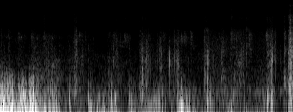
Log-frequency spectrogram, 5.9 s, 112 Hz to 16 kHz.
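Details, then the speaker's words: 1979 Chevy Suburban that sat for a while, started by push-button starter wired to the coil: loud start then lumpy, uneven low thumps, rough and loud with no major knocking; owner thinks it needs plugs, plug wires and carburetor rebuild. "I said does not sound the best but no major uh knocking or anything like that so she might be all right with a tune-up probably definitely needs plug wires plugs carburetor gone through for sure"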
